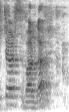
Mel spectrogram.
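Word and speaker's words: স্ট্রাসবুর্গার: প্রথমে আমাদের মনে রাখতে হবে স্টার্সবার্গার। হ্যাঁ বুর্গার না, আসলে স্টার্সবার্গার হবে। হ্যাঁ বার্গার উচ্চারণটা আসলে বার্গার, বুর্গার না, স্টার্সবার্গার।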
